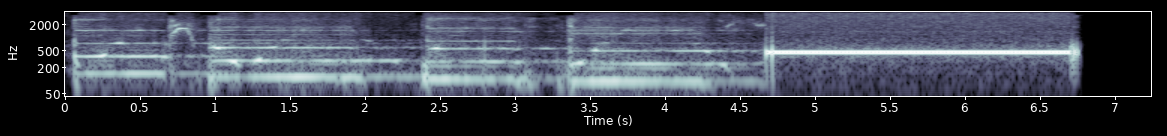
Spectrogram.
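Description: A telephone line plays while a call is transferred: a melodic electronic tune of sustained synthetic notes, followed by a steady, loud single-pitch tone lasting about two seconds before it cuts off abruptly.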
